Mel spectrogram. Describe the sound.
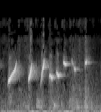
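An elderly man whistles a quick series of short, clear melodic notes, several with a brief upward swoop, forming a bright, birdlike run that is loud and unaccompanied.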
